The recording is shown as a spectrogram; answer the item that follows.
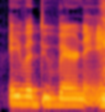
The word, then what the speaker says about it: Ava DuVernay: Ava Duvernay yeah Ava Duvernay Ava Duvernay it's pronounced Ava Duvernay why Ava Ava Duvernay Ava Duvernay all right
